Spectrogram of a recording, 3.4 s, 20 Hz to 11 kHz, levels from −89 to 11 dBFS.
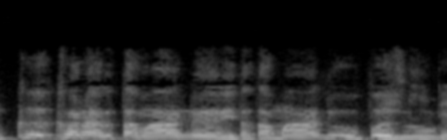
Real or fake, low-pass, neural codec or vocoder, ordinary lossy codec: real; 9.9 kHz; none; MP3, 48 kbps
